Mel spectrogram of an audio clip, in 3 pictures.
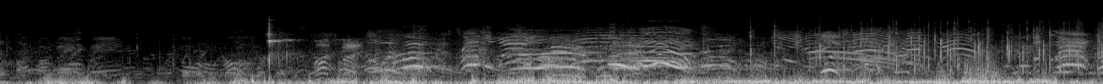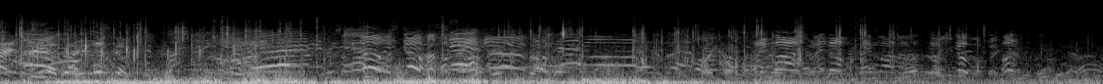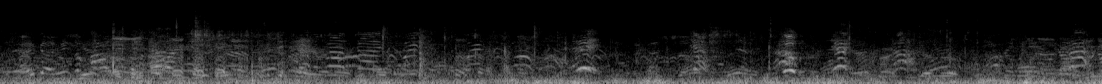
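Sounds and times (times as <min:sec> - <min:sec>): crowd shouting and cheering: 0:02.5 - 0:21.3.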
